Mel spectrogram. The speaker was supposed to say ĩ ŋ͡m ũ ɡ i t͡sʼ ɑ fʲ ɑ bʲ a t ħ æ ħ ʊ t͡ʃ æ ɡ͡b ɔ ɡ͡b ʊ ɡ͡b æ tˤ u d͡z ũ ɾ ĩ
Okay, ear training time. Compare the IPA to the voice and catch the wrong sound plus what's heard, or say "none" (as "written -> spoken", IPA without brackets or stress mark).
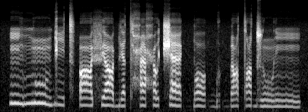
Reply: none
